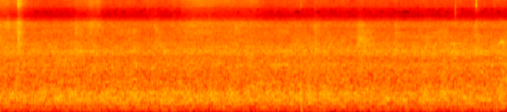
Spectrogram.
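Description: Steady background rumble and hiss with a faint constant hum, unchanging and with no speech.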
